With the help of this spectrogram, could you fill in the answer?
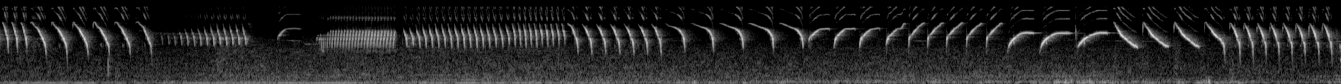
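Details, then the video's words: Canary singing used to prompt other canaries to join in: varied phrases of rapid falling whistles, a dense buzzy trill, then long series of sharp downslurred notes repeated several times a second. "BURUNG KENARI LANGSUNG RESPON GACOR DENGAN PANCINGAN KENARI INI!!"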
